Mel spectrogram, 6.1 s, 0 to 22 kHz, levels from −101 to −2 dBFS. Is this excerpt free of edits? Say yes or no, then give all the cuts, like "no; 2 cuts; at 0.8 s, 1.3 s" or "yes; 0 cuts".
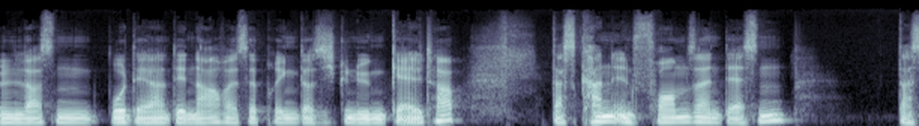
no; 1 cut; at 3.6 s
